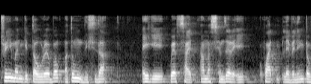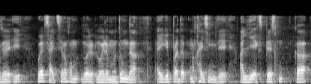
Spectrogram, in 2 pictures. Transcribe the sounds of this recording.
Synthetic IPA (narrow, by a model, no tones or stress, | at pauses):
tʰɾimɐnɡitɐwɾɐbɐmɐtuŋnisidɐ | ɐjɡiweb̚sajt̚ɐmɐsemzɐɾɐʔihwajt̚lebʱeliŋtɐwzɐɾɐʔi | web̚sajt̚semɐlojɾɐbɐmɐtuŋdɐɐjɡipɾodɐk̚t̚mɐkʰajsiŋdeɐlːiekspɾesɡɐ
